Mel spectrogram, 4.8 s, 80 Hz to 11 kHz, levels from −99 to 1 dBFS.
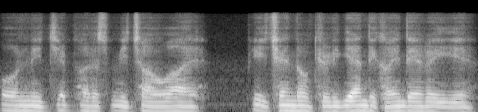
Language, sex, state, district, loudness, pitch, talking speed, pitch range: Hindi, male, Uttar Pradesh, Saharanpur, -16 LUFS, 105 Hz, 165 wpm, 100-110 Hz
